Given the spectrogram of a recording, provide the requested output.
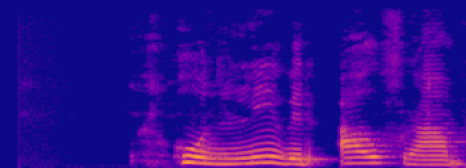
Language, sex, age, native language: Icelandic, female, 9, Polish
